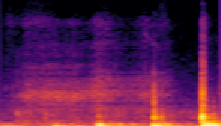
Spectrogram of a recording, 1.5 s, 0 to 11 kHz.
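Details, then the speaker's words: 1999 Chevy Silverado 1500 Z71 with NVG246 transfer case, rear driveshaft rocked by hand: sharp metallic clunks from a worn U-joint with excess play, blamed for breaking the transfer case adapter. "This one is the problem child for me causing all of all the issues for my transfer case. So if you're having this issue make sure you check your U-joints."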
